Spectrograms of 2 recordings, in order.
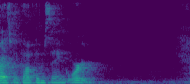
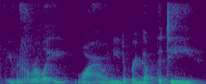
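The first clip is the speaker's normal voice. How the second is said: whisper; 2 semitones lower, 6 dB quieter than usual. Real, not acted. Aside to herself.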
